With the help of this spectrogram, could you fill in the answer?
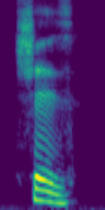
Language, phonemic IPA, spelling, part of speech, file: French, /ʃɛz/, chaises, noun, LL-Q150 (fra)-chaises.wav
- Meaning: plural of chaise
